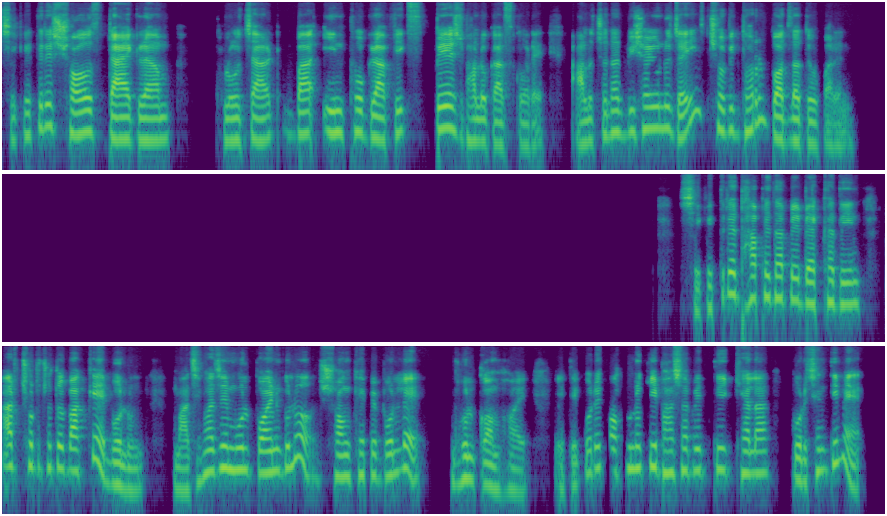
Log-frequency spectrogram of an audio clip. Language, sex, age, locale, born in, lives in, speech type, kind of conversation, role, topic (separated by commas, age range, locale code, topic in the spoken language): Bengali, male, 30-34, bn-BD, Bangladesh, Bangladesh, read, expert-assistant, expert, কাজের জায়গায় সবাই একই ভাষায় কথা না বললে, বোঝাপড়া সহজ করতে কীভাবে কথা বলা উচিত?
